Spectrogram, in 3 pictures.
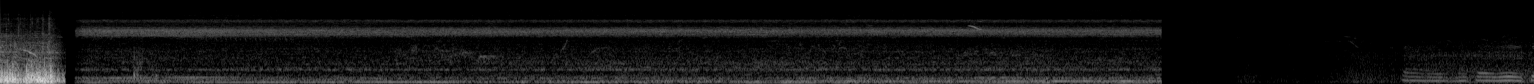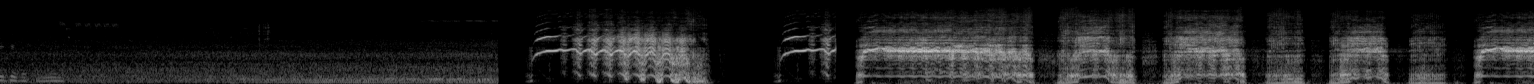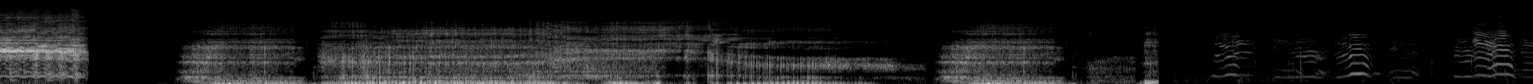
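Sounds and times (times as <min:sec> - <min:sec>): horses whinnying: 0:20.6 - 0:22.5, 0:23.1 - 0:31.6
bear growling: 0:32.5 - 0:42.3.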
